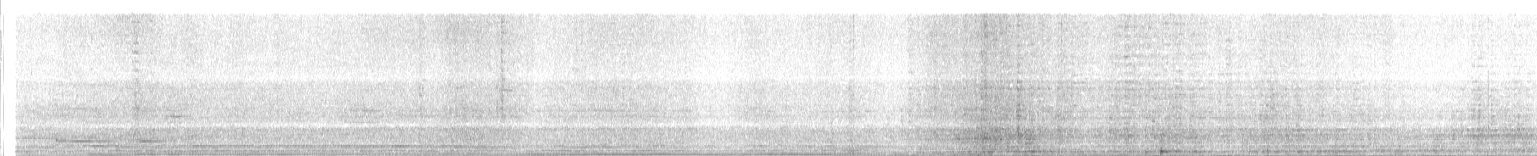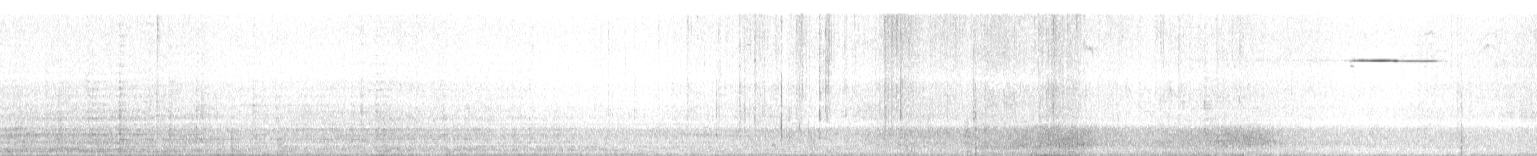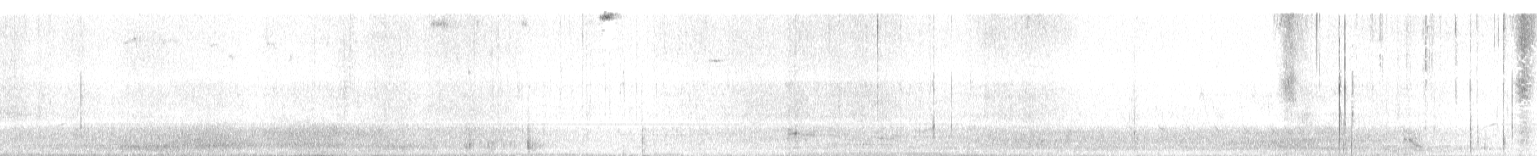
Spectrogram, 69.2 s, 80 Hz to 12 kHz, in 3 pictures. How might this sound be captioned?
lackey070330 0944a steamroller mov away
Small paving roller, moving quickly away, then moderate traffic. Recorded with iPod, Belkin TuneTalk Stereo; no audio compression. Noticeable handling noise, sniffing near end (sorry!).
end-construction, exit, pavement, paving, roller, steam-roller, steamroller, traffic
